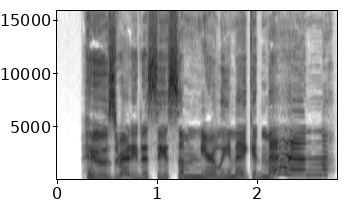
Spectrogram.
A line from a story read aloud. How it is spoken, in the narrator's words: Amber hollered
